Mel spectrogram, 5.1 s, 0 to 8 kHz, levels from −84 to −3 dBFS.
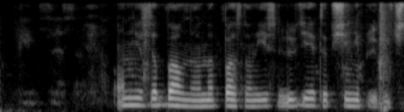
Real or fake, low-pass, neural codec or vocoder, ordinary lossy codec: fake; 7.2 kHz; codec, 16 kHz, 2 kbps, FunCodec, trained on Chinese and English, 25 frames a second; AAC, 48 kbps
